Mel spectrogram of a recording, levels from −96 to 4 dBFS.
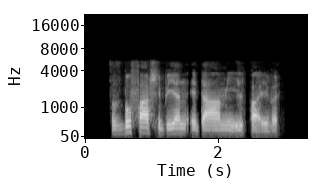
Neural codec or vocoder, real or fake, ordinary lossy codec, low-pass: none; real; AAC, 32 kbps; 5.4 kHz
